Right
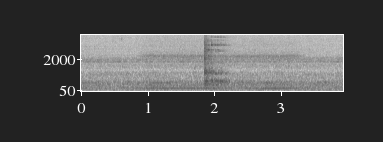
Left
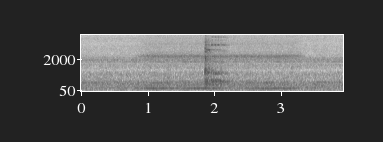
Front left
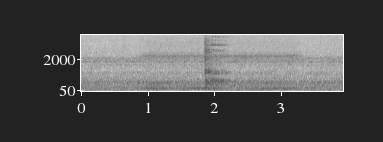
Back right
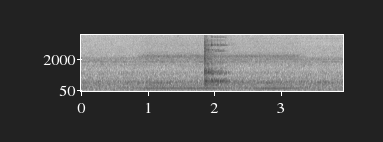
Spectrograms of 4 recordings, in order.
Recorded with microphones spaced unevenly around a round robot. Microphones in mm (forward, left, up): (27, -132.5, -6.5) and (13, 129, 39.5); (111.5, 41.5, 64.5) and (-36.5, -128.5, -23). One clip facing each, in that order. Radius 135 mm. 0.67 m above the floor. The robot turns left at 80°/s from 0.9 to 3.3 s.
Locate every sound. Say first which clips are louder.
1.9 s a dropped coin: even, back right 4 dB; 135° right, 1.2 m; by 2.2 s 165° right, 1.2 m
